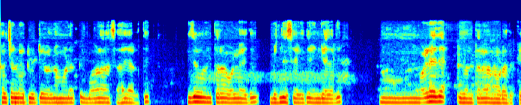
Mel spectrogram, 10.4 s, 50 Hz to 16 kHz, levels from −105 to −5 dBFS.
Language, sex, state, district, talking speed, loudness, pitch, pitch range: Kannada, male, Karnataka, Bellary, 110 wpm, -22 LUFS, 150 Hz, 145-155 Hz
